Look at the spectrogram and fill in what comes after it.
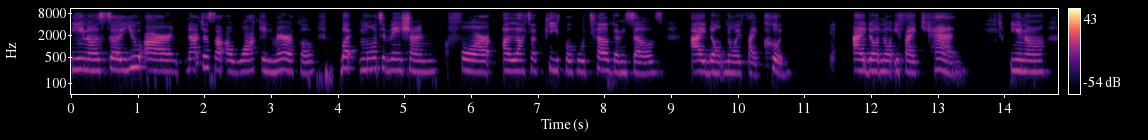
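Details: Adult woman speaking; normal speech.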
